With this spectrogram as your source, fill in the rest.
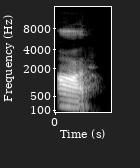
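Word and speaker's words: hour: A house, but, an R. Why? Because the H at the beginning of R is silent.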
